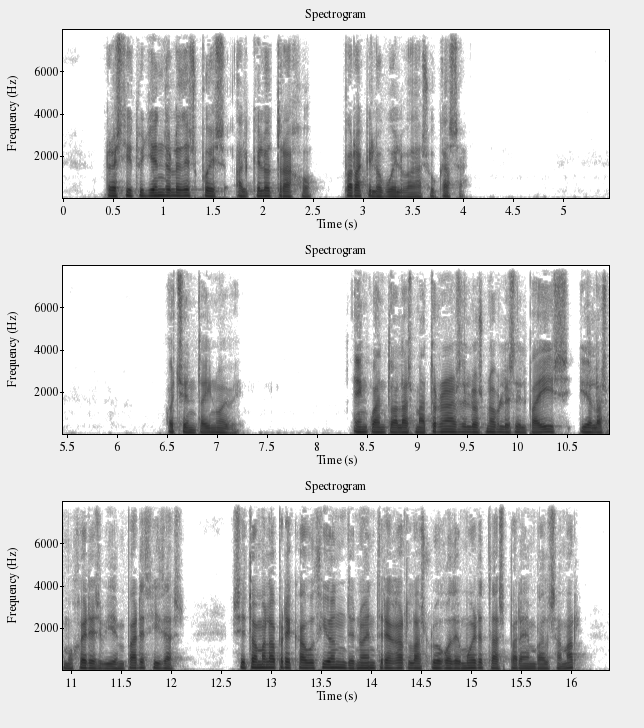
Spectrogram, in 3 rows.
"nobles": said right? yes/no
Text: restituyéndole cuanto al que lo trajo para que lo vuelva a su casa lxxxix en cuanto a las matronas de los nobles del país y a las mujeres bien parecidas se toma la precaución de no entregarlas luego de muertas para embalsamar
yes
